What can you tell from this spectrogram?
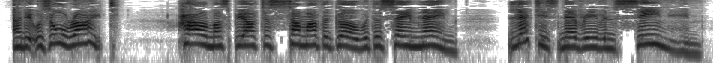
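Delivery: high, loud, happy rush of news; elated relief. A narrator's reading. Michael tells Sophie his Letty is safe, elated voice. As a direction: share the good news triumphantly.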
